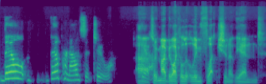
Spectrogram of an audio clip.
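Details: Adult speaker; normal speech.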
